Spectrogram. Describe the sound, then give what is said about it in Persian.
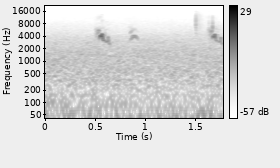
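A small bird chirps a few times, short high-pitched tweets spaced irregularly over a soft, steady rustling hiss, fairly faint and with no one talking. “یه پرنده کوچولو هم اومد نشست رو شاخمون”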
